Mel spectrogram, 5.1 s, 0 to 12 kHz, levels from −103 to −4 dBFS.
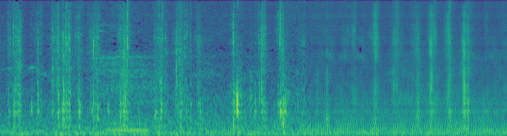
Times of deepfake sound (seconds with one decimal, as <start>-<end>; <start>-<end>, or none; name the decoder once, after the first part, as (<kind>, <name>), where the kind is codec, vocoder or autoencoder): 3.1-5.1 (vocoder, Vocos)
